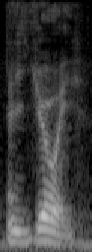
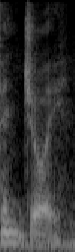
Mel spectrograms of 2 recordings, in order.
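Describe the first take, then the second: First: The j is pronounced like a y sound. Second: The j is pronounced as a j sound. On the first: The speaker calls it wrong. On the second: The speaker calls it right.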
